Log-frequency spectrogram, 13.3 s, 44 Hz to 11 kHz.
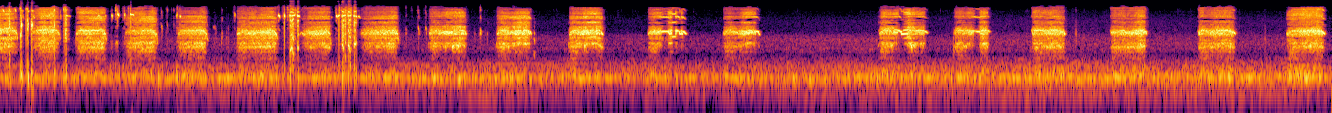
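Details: Owl at a nest box in the morning, 14 January 2020: a long series of harsh, hissing rasps, about eighty a minute in uneven bursts, the early ones crowded and overlapping, with a steady low hum underneath.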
